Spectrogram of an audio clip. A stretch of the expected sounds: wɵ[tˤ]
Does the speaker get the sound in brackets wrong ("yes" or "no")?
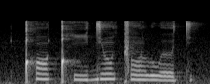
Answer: yes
